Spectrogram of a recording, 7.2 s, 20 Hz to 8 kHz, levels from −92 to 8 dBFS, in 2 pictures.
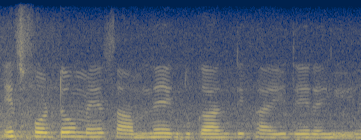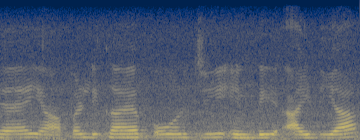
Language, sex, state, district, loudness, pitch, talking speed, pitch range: Hindi, female, Haryana, Jhajjar, -19 LUFS, 195 Hz, 150 wpm, 190-210 Hz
